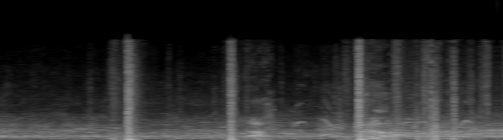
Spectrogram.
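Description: Fists thud in heavy punches.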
